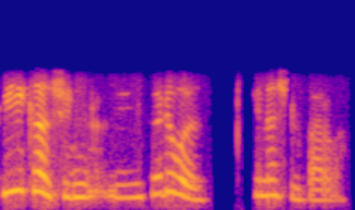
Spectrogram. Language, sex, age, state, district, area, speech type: Kashmiri, female, 30-45, Jammu and Kashmir, Kupwara, rural, conversation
